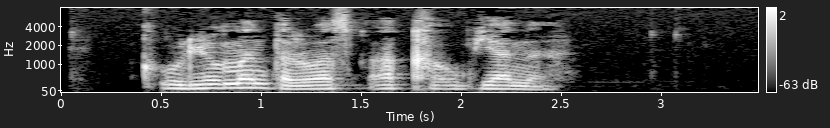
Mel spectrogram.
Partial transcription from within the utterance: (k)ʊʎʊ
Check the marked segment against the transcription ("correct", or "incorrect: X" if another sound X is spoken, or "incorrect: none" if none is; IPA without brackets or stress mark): incorrect: kʼ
